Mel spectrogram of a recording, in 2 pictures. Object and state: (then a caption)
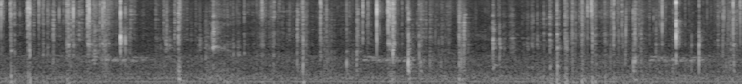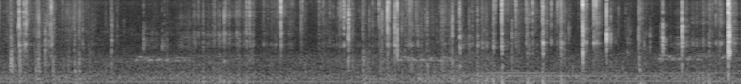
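Marbled soap bar being scraped. A metal blade scrapes curled shavings off a solid, hand-sized oval soap bar with a green marbled glitter surface and pink interior. Dense, crisp, bright scraping crackles and sharp ticks run throughout at a quiet level, with little low end beneath them.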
